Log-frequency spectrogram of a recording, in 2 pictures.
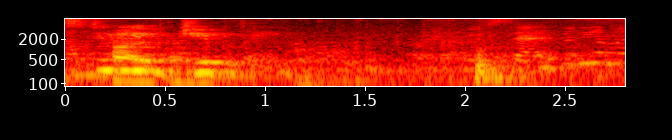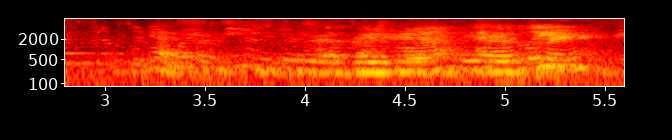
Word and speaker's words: Ghibli: But it was taken from Italian, and the correct Italian pronunciation is Ghibli.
